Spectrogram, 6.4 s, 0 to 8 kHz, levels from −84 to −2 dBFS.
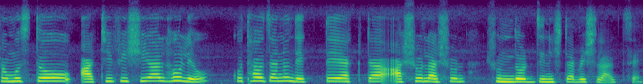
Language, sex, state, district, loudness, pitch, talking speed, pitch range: Bengali, female, West Bengal, Kolkata, -16 LUFS, 290 Hz, 120 wpm, 265-315 Hz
